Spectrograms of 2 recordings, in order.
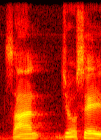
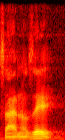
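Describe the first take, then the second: First: Jose begins with a J sound. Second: Jose begins with an H sound. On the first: This is how it is spelled. "is written" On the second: This is how it is actually said. "is pronounced"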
